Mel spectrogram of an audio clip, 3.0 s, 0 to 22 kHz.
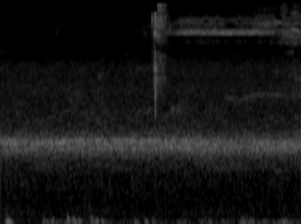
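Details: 13-year periodical cicadas fill the air with a steady, unbroken mid-pitched drone, a massed chorus that never pauses; low wind rumble and one brief click sit underneath, with birds including a Wood Thrush nearby.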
